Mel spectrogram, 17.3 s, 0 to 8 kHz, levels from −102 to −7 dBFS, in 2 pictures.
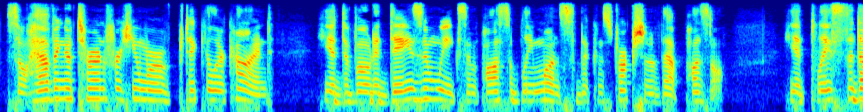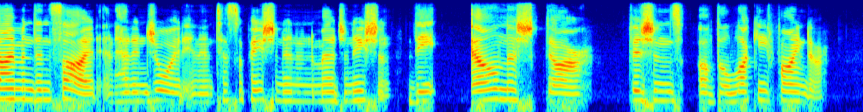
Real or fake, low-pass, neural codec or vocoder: real; 7.2 kHz; none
